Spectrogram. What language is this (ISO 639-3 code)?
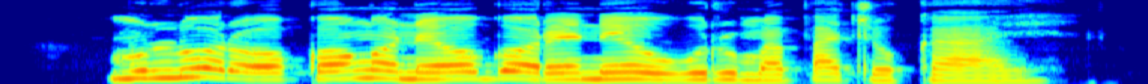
luo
